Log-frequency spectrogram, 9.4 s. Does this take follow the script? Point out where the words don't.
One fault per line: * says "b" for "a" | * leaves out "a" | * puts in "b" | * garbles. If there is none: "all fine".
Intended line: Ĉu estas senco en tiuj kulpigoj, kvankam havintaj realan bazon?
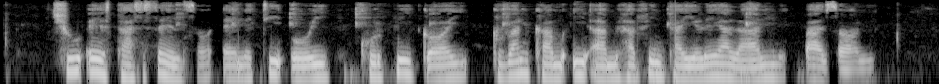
* puts in "iam"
